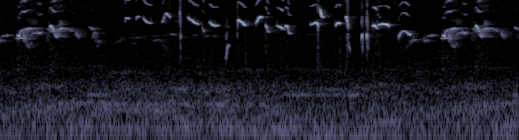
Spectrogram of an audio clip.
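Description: An indigo flycatcher sings a high, thin twittering song of quick chirps and slurred notes.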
